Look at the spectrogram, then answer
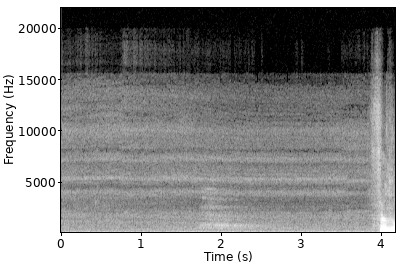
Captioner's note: sighing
